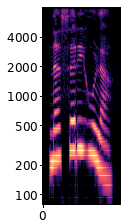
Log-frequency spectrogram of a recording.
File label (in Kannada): "ನಸರಿಹುಳ", Kannada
